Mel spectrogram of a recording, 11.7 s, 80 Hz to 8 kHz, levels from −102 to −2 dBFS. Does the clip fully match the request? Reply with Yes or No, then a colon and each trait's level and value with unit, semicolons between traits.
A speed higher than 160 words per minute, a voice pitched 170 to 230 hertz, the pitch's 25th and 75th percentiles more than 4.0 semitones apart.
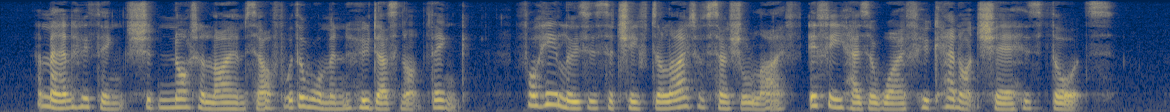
Yes: average, 175 wpm; medium, 185 Hz; average, 4.4 semitones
